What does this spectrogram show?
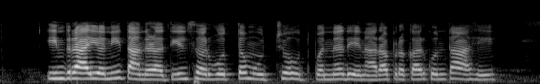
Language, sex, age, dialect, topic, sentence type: Marathi, female, 18-24, Standard Marathi, agriculture, question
